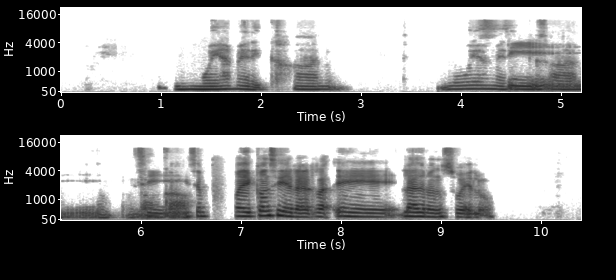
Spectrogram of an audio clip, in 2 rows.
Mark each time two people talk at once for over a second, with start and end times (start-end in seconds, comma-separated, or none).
4.1-6.6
